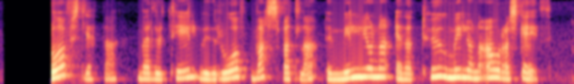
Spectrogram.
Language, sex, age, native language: Icelandic, female, 20-29, Icelandic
